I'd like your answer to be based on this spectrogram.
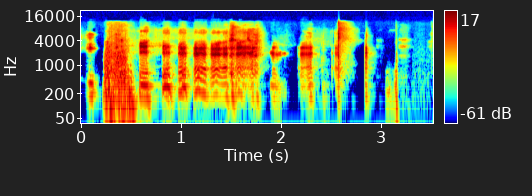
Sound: laughing

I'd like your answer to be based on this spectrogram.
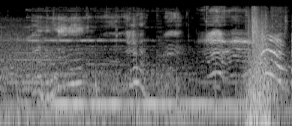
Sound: strained grunting

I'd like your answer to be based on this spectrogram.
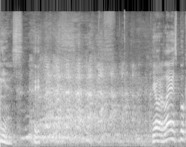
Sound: audience laughing

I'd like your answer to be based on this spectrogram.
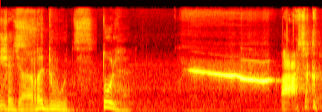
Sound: whistles

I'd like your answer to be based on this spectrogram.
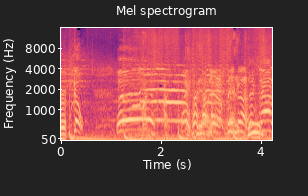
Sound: screaming; laughing

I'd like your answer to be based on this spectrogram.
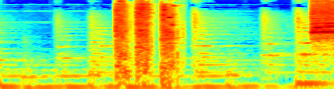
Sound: stomping; jumpscare noise

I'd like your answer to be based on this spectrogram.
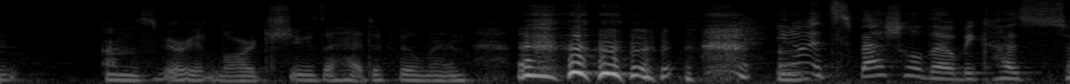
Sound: laughs

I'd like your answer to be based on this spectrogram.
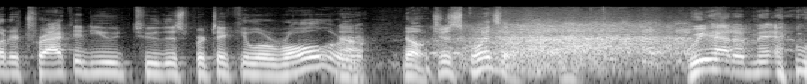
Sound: laughter

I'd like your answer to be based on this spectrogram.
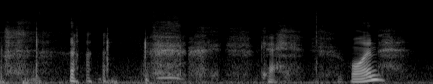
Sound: laugh

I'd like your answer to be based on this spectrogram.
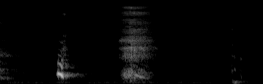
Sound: sighs

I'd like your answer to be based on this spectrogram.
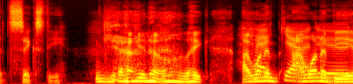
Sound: laughs

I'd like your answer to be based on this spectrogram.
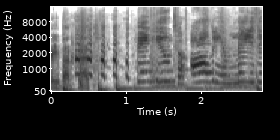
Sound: laughs

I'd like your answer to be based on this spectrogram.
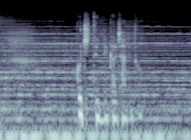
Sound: none

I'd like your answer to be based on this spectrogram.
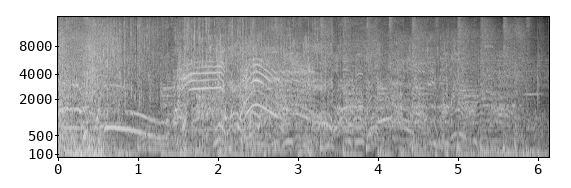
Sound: laughing

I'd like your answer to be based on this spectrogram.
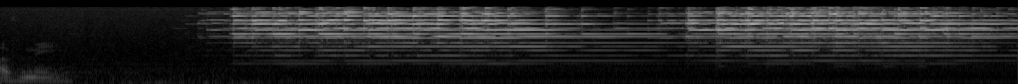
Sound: bells ringing

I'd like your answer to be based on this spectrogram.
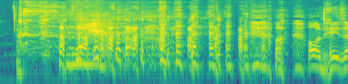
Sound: group laughing

